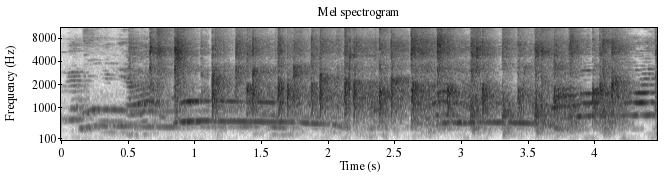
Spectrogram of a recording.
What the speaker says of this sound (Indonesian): Boleh kasih tepuk tangan dulu untuk Yasmin ya.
